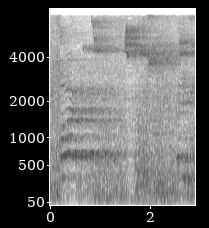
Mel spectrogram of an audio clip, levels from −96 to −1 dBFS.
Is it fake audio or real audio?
fake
